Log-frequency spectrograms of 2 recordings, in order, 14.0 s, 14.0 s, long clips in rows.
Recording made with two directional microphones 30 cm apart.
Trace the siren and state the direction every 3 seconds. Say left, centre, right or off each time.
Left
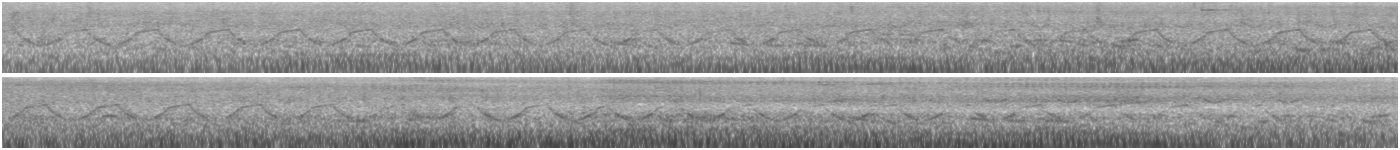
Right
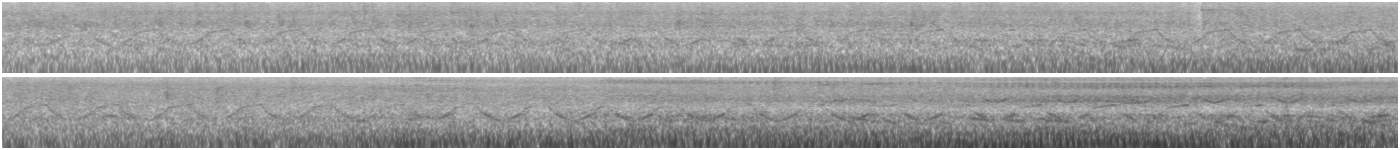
left, left, left, centre, right.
